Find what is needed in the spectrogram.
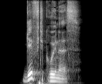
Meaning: strong/mixed nominative/accusative neuter singular of giftgrün
- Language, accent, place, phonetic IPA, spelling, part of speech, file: German, Germany, Berlin, [ˈɡɪftɡʁyːnəs], giftgrünes, adjective, De-giftgrünes.ogg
